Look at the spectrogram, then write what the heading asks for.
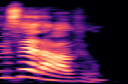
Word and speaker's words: miserável: nome da pessoa é miserável. Achei ótimo, inclusive, né? E aí você vai e fala assim, miserável. Repararam que eu me delonguei mais no rá?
